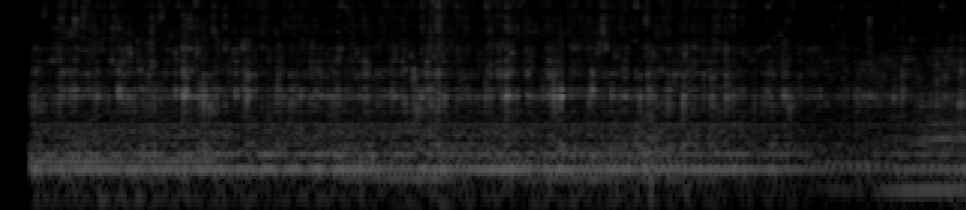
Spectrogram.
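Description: Small homemade plastic-bottle fountain running: water spilling from one cut bottle over a second and falling into a plastic basin, splashing and trickling steadily, with a low steady hum underneath.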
